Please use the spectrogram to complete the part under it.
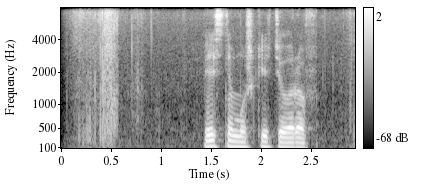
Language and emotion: Russian, neutral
